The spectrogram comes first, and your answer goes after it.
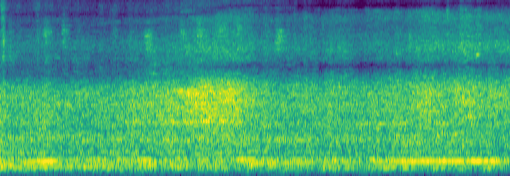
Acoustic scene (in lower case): bus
